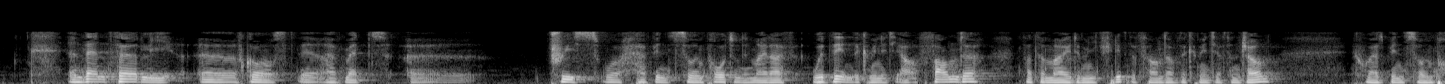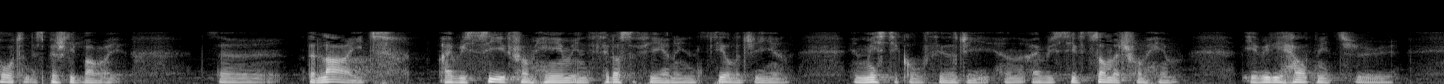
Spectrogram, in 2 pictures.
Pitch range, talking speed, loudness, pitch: 95-110 Hz, 145 wpm, -19 LUFS, 100 Hz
